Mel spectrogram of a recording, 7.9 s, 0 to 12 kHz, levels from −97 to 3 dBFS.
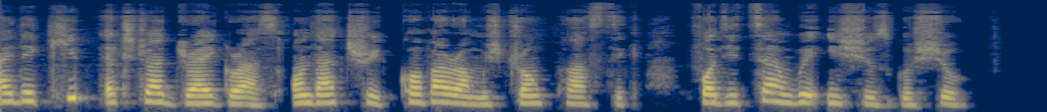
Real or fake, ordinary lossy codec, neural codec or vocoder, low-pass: real; AAC, 32 kbps; none; 10.8 kHz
